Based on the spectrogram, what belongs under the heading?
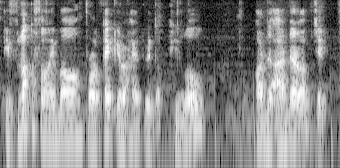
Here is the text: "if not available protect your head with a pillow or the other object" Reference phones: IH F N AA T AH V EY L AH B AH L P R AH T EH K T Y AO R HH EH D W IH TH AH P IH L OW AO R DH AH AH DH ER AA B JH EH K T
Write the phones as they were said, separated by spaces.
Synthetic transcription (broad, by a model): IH F N AA T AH F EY L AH B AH L P R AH T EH K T Y AO R HH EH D W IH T AH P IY L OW AO R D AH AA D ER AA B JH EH K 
